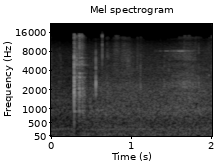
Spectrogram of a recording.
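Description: Steady outdoor background noise with one sharp click about a third of a second in.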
